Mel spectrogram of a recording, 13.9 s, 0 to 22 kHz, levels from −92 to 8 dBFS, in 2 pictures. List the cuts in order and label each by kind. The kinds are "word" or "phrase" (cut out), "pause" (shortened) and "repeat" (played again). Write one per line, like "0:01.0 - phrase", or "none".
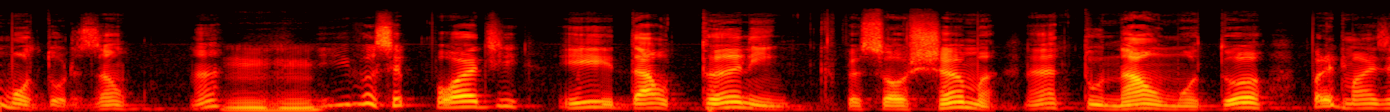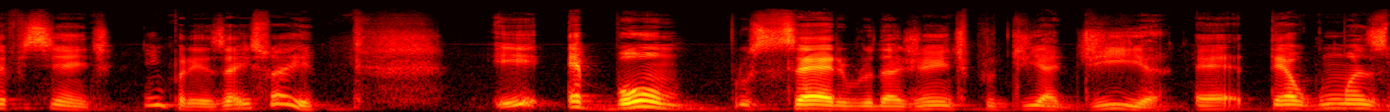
0:02.7 - pause
0:05.1 - pause
0:06.7 - phrase
0:09.7 - pause
0:12.9 - pause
